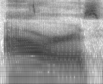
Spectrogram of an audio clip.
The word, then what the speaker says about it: hours: 발음하시면 절대 안 되고 h 묵음으로 hours 이렇게 발음해 주시 면 되는 거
